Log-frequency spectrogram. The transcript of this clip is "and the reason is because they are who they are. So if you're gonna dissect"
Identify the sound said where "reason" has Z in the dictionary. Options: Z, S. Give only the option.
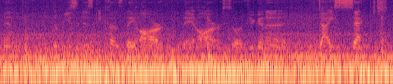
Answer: Z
